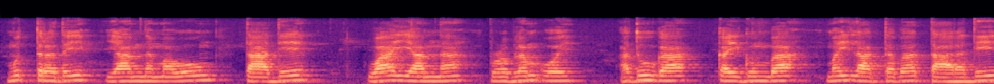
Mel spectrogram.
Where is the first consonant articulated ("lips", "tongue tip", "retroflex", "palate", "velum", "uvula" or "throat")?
lips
